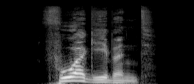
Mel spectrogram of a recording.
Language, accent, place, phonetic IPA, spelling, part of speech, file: German, Germany, Berlin, [ˈfoːɐ̯ˌɡeːbn̩t], vorgebend, verb, De-vorgebend.ogg
- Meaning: present participle of vorgeben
